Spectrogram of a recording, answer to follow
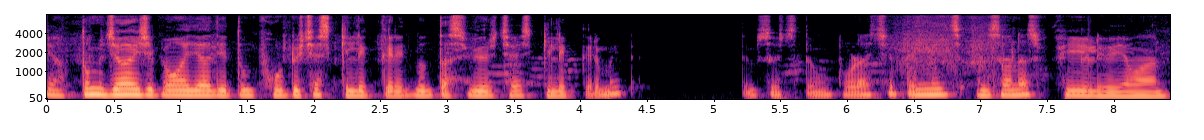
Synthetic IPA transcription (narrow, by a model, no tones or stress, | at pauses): t͡ʃʲãːt̪umd͡ʒaːit͡ʃʰɐpʲiʋaːnjaːd̪it̪umfʰoːʈoːt͡ʃʰɐskilikːɐɾit̪umt̪ɐsʋiːɾt͡ʃʰɐskilikːɐɾimɐt̪ | t̪ɐmsoːt͡ʃʰt̪umt̪ʰo̰ːɽa̰ːt͡ʃʰɐt̪imit͡sinsaːnɐsfʰeːlɦujɐʋaːn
